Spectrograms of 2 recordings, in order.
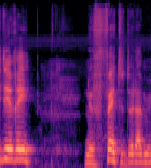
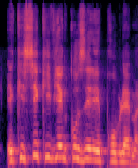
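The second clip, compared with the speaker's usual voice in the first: usual speaking voice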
